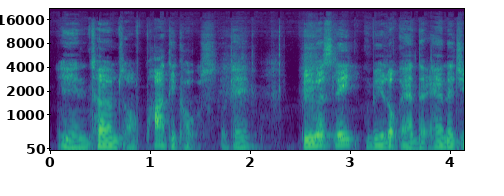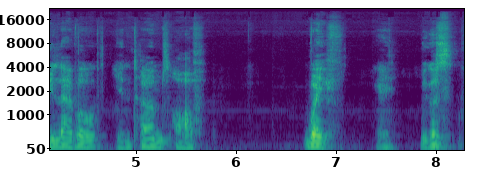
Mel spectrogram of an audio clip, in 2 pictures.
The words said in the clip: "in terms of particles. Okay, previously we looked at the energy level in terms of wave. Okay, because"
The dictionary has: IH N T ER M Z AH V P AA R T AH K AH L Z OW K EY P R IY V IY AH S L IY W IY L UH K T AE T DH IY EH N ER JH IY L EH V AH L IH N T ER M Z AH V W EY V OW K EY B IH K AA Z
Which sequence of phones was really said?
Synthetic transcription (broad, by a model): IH N T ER M S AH F P AA T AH K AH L S OW K EY P R IY V IY AH S L IY W IY L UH K EH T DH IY EH N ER JH IY L EH V AH L IH N T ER M S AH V W EY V OW K EY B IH K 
